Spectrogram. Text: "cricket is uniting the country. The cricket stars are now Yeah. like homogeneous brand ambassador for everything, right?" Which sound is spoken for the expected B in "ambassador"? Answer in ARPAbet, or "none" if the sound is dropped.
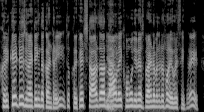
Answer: none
